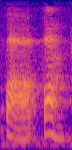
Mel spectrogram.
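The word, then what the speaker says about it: পাপম্: এবার দেখি সংস্কৃততে কিভাবে উচ্চারণ করব। পাপংয়ে পা যেমন আছে তেমন, পঙে অনুস্বর আছে, শব্দের শেষে অনুস্বর থাকলে 5 নম্বরে তালিকাভুক্ত করে দেওয়া আছে ময় হসন্ত দিয়ে প্রতিস্থাপিত হয়ে যায়, তাহলে হলো পাপম।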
